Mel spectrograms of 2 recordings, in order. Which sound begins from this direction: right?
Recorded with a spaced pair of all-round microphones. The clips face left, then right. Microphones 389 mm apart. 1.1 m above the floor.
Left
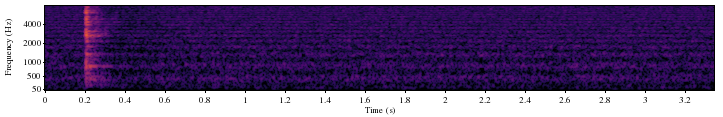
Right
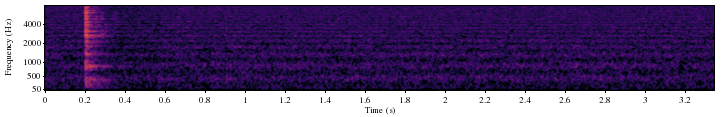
A snare drum, at 0.2 s.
